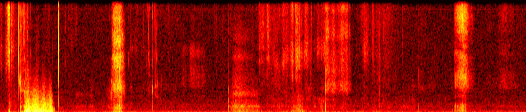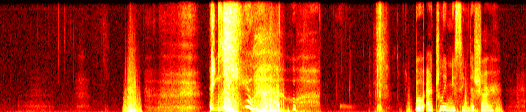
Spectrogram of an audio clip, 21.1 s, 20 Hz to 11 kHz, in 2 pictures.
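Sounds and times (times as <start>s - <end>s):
loud breathy burst: 13.0s - 16.9s
person breathing and sniffing: 13.0s - 16.9s.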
